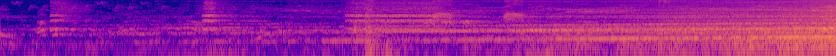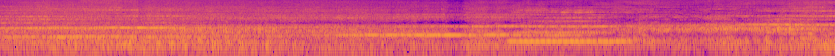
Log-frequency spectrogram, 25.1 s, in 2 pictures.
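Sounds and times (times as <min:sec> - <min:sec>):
train wheels rumbling on rails: 0:05.2 - 0:25.0.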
